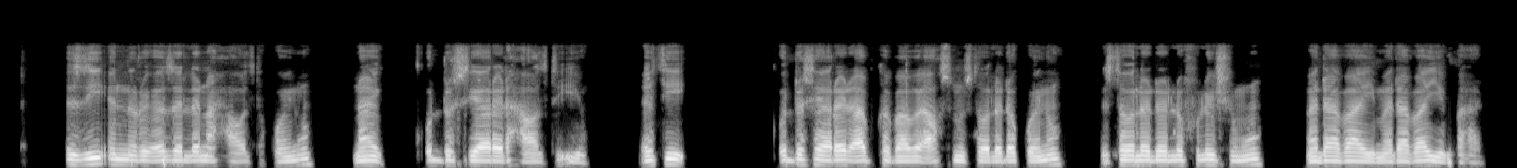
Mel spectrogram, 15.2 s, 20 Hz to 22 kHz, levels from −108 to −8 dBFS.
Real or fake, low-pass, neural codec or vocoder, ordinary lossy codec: real; 7.2 kHz; none; Opus, 64 kbps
